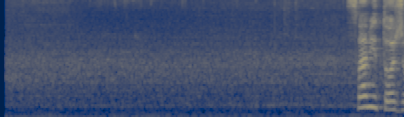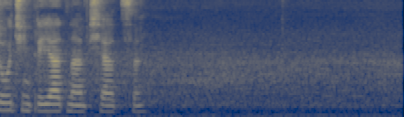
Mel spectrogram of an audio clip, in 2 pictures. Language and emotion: Russian, positive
